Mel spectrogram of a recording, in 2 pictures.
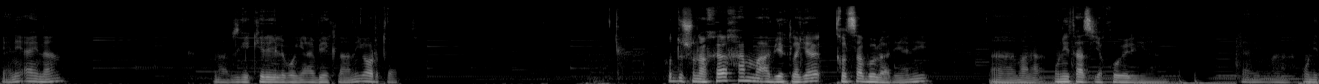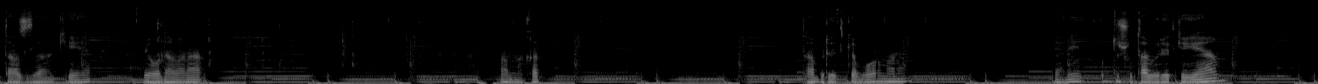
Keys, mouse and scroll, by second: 1.4 click, 1.8 click, 2.0 click, 2.4 click, 3.5 click, 3.9 click, 5.2 click, 5.6 click, 6.8 click, 7.6 click, 7.8 alt+ц, 7.9 alt+ц, 8.9 scroll, 9.8 middle click, 10.7 scroll, 11.0 click, 12.3 click, 13.8 scroll, 14.5 click, 15.2 alt+w, 15.3 scroll, 15.7 alt+ц, 16.5-19.1 typing, 19.0 alt+middle click, 20.2 alt+middle click, 20.9 alt+scroll, 22.4 alt+middle click, 22.5 alt+scroll, 23.5 alt+middle click, 24.1 click.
